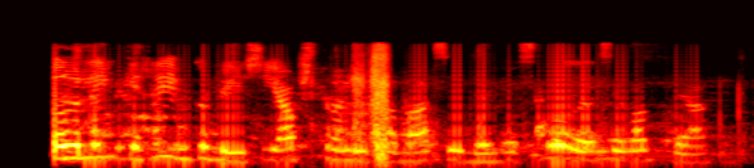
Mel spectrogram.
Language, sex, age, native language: Icelandic, female, 18-19, Icelandic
